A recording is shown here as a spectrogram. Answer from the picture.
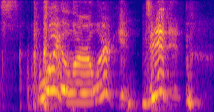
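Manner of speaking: big, loud sarcastic punchline; spring the spoiler with a triumphant jab; mock dramatic reveal. Real, not acted. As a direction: spoiler alert shouted with a sarcastic grin. Sarcastic punchline on failed war.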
